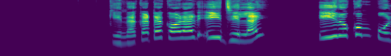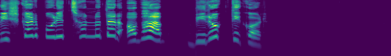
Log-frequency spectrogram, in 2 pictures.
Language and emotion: Bengali, disgusted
